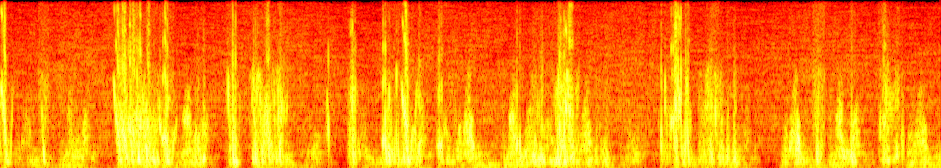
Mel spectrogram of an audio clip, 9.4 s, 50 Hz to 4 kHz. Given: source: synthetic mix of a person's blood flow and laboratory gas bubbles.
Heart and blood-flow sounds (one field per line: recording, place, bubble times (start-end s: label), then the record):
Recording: Doppler ultrasound of blood flow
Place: precordium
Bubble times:
0.00-0.15 s: bubbles
0.40-0.50 s: bubbles
1.11-1.78 s: bubbles
1.95-2.08 s: bubbles
2.27-2.43 s: bubbles
2.50-2.89 s: bubbles
3.26-3.33 s: bubbles
3.48-3.63 s: bubbles
3.81-4.25 s: bubbles
4.37-4.58 s: bubbles
5.15-5.25 s: bubbles
5.29-5.81 s: bubbles
5.96-6.10 s: bubbles
6.58-6.96 s: bubbles
6.98-7.39 s: bubbles
8.13-8.26 s: bubbles
8.49-8.59 s: bubbles
8.79-9.06 s: bubbles
From the record:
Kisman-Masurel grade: 243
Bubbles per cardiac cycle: several, 3 to 8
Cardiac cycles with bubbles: 100%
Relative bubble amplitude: loud (0.450 to 0.775)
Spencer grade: 3 (all of the cardiac periods contain showers or single bubble signals, but not dominating or overriding the cardiac motion signals)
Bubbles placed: only in the low amplitude regions of the cardiac cycle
